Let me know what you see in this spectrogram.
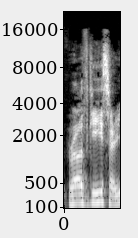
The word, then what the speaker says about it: Rothgiesser: I'm like 1 for 7 in pronouncing... – Hans's last name? Hans Rothgieser. Rothgieser. You got it.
